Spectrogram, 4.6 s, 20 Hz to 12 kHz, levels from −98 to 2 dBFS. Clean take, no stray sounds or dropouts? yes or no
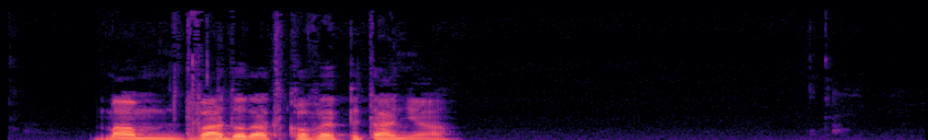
yes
